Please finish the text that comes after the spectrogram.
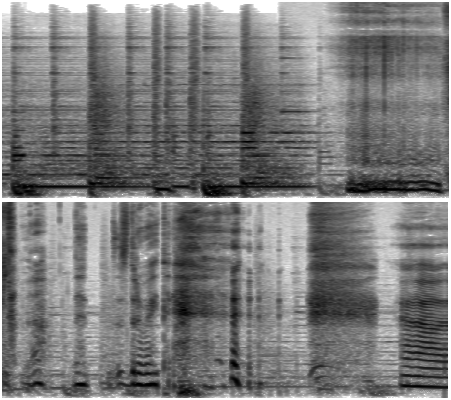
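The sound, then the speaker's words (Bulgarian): Two people playfully fake snoring, with a series of loud, rasping snore sounds in irregular bursts, mixed with voiced, hummy vocal noises between them. “да си хъркаме и така да мине епизода.”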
